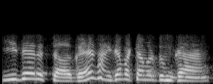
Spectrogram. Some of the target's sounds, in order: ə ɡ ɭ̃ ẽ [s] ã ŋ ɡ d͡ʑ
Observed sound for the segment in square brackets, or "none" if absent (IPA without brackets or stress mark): s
